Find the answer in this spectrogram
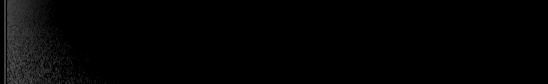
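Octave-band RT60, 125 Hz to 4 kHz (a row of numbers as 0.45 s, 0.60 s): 2.8 s, 2.6 s, 2.3 s, 2.1 s, 1.9 s, 1.6 s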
